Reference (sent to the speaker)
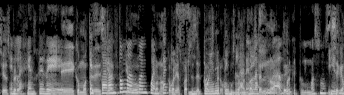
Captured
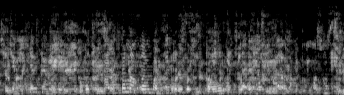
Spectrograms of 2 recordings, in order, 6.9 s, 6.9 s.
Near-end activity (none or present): none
